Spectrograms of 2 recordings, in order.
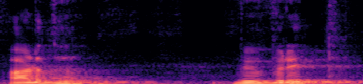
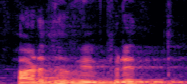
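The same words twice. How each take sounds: First: अर्धविवृत drawn out very slowly, syllable by syllable; stretched-out teacher dictation. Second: Said in the usual way. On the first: Shown as a demonstration. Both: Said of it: "दूसरा है".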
